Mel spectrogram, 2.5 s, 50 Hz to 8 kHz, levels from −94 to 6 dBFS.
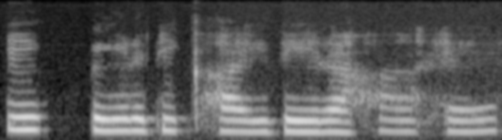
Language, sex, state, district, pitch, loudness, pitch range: Hindi, female, Rajasthan, Jaipur, 240 Hz, -16 LUFS, 235-255 Hz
